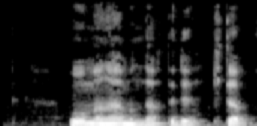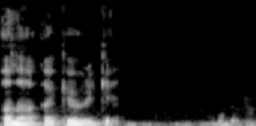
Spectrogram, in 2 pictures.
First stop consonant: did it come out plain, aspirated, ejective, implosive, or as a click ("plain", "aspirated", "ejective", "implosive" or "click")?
plain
